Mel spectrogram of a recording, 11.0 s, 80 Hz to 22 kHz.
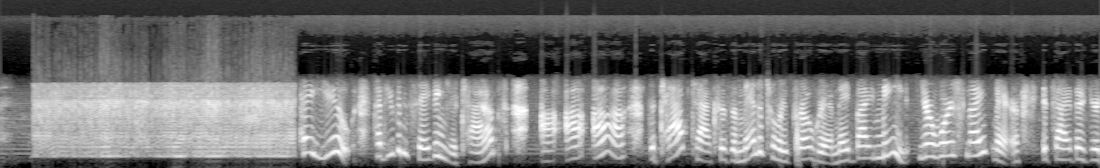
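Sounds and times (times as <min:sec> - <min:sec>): radio static hiss: 0:00.0 - 0:03.8
faint steady tones: 0:00.0 - 0:10.8.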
